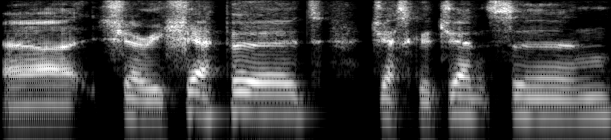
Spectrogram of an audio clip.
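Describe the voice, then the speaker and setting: With a British accent and lively intonation, a man talks on a very clean recording against a silent background. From Britain. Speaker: podcast host. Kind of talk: interview. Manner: animated.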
